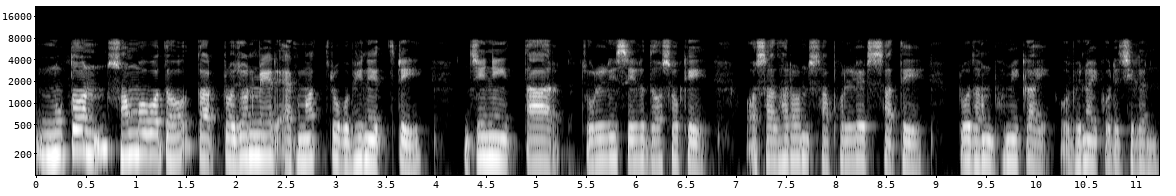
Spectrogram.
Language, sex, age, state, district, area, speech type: Bengali, female, 60+, West Bengal, North 24 Parganas, rural, read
